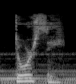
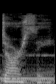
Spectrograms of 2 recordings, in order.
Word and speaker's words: Dorsey: He hadn't even bothered to learn how to pronounce her last name right. Dorsey, not Darcy, not hard.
